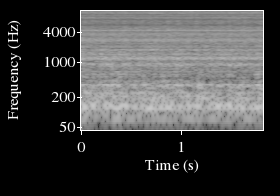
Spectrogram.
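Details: Gas furnace being checked for short cycling (possible dirty filter, open limit switch or dirty flame sensor), safety switch held closed, all burners lit, blower running: steady low hum and even unbroken roar, no clicks or dropouts; flame holding, normal running.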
